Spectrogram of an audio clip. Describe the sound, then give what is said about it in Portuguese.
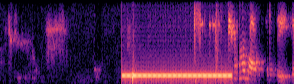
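A telephone line tone plays while an office call is transferred between extensions. It is a steady, loud, unbroken single-pitch tone lasting about two seconds, preceded by faint scattered sounds and followed by voices talking. “Lá eu vou apertar em cima dos dois telefones. E vou transferir lá no registro.”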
